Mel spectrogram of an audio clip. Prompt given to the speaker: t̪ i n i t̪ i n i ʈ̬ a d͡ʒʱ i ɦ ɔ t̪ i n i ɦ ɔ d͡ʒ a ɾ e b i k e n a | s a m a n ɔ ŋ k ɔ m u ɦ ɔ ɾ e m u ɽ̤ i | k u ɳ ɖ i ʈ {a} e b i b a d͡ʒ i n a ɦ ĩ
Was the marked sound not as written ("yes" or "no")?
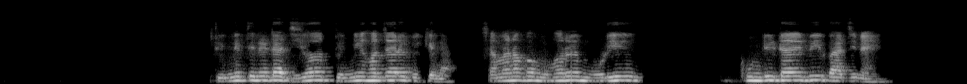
no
